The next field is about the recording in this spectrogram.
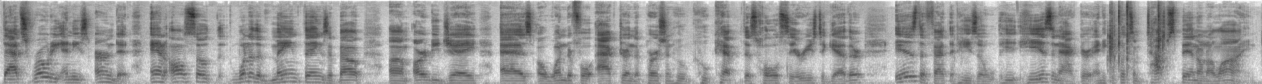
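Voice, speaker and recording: A man's voice: mid-range voice, fairly quick, few pauses, fairly bright tone, a little hiss or hum. A man arguing his case as a contestant on a film debate show, emphatic, repeating phrases and stumbling into restarts. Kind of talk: animated persuasive argument about films.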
